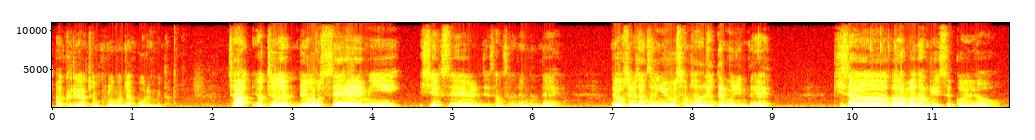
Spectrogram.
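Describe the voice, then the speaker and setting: A man's voice: on the high side, very animated, normal speed, darkish tone, breathy edge. A man with a cold giving chatty, rambling stock market commentary as the show's regular commentator. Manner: chatty, digresses into personal stories. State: has a cold. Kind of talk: casual market commentary on a live stream.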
